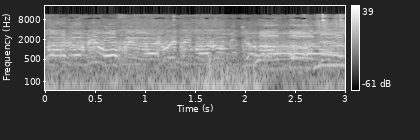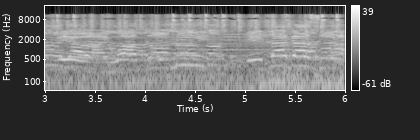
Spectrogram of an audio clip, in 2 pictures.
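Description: Protest crowd chanting and singing in overlapping voices, with a man's voice through a megaphone.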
